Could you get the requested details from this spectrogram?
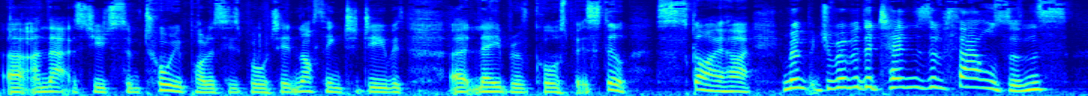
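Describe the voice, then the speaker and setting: A woman hosting a talk radio debate, forceful and emphatic, jumping up in pitch to rebut points. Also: quick pace, few pauses.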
